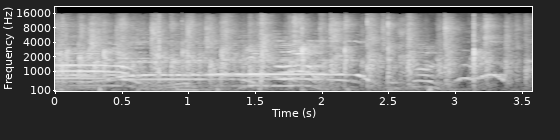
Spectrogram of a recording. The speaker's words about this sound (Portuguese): Então vamos lá para um minuto de stand-up. Uma salva de aplausos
